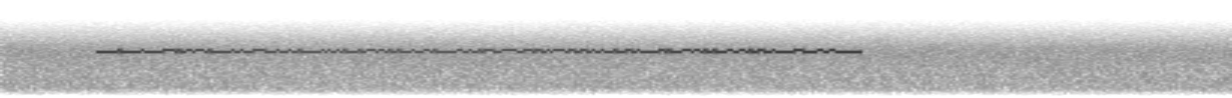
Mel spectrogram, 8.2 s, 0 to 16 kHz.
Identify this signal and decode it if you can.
RTTY (50 baud, 170 Hz shift), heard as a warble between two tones, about 2200 Hz centre, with radio static and fading. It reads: 91FK 7PZT EI7G 82MI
